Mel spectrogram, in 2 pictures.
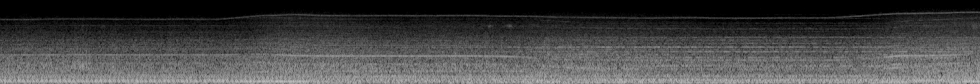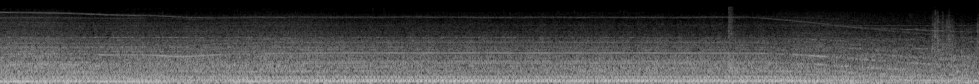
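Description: A heavy vehicle's engine hums steadily and rises and falls in pitch as it drives.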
